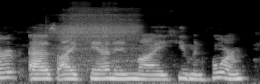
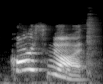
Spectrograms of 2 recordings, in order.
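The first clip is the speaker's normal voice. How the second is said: high, loud, gushing Midwestern voice; cheesy Midwestern accent; 11 semitones higher, 10 dB louder than usual. Acted. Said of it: "cheesy Midwestern accent".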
